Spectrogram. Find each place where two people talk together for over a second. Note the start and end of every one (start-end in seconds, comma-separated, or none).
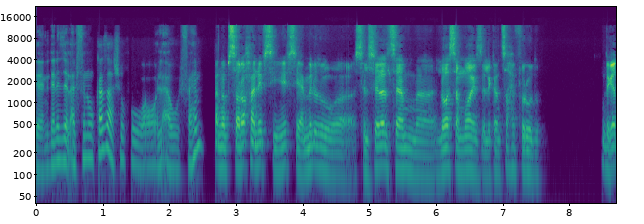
none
